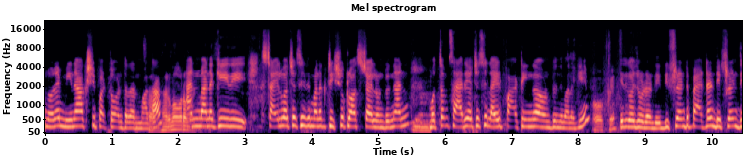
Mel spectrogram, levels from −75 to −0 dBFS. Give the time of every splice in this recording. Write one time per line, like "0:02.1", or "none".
none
